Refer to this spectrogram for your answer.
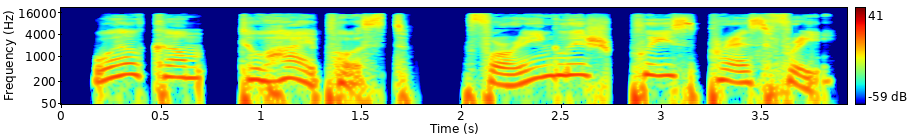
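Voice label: Armenian, female; voice over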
